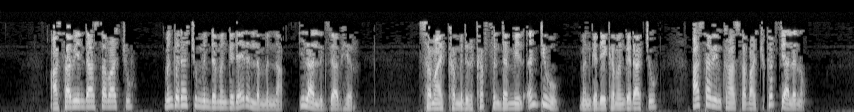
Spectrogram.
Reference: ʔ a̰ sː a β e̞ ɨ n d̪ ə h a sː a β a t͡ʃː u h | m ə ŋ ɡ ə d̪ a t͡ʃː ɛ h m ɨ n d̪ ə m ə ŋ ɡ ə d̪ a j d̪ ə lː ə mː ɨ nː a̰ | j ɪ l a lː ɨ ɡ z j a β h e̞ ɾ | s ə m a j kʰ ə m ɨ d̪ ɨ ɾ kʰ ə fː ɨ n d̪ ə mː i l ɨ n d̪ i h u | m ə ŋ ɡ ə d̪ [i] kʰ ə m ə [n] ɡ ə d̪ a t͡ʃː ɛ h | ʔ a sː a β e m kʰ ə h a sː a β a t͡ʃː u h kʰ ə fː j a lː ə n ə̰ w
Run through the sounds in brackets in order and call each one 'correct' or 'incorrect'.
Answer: incorrect: e, incorrect: ŋ

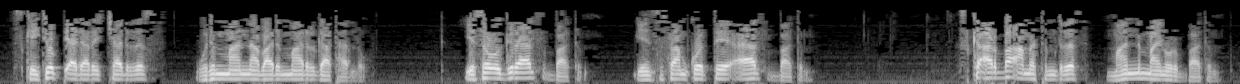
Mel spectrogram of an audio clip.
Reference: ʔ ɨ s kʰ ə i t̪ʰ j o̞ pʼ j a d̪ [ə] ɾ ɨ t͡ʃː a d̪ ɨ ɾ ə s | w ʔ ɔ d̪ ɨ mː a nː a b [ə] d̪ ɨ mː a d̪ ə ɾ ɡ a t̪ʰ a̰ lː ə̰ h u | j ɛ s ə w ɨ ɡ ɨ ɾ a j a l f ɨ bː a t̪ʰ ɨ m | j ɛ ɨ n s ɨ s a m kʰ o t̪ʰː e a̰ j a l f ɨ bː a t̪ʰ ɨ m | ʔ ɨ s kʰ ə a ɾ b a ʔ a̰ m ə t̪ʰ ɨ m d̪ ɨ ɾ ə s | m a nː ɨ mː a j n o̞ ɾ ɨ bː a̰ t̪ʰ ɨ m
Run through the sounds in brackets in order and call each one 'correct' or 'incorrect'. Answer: incorrect: a, incorrect: a

